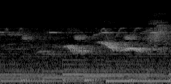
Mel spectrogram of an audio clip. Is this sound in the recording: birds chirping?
yes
